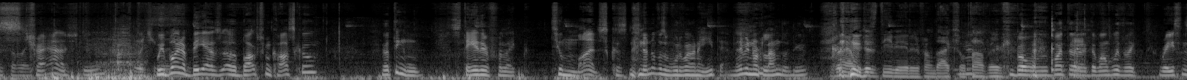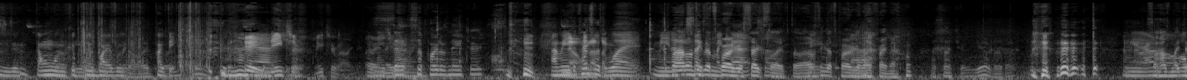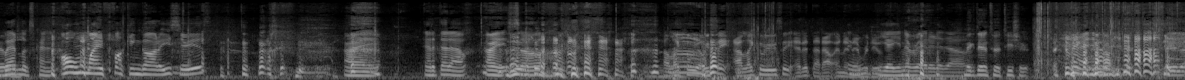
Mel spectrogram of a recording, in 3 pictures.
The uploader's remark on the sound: We sit outside and record an episode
